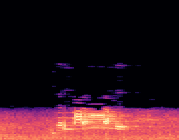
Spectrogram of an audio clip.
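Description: A red-winged blackbird gives one brief, bright phrase of about three-quarters of a second, with high whistled notes that end in a short buzzy trill, over a faint hiss.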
